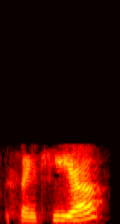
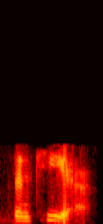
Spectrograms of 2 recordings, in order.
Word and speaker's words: sankhya: The Hindi word is sankhya. Sankhya. It is spelled S as in Sam, A N K H Y A. Sankhya.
